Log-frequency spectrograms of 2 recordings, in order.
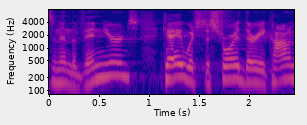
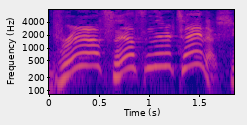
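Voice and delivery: put-on much higher, loud drunken holler; drunken shout; 12 semitones higher, 7 dB louder than usual. Drunk Philistines calling for Samson, loud slurred holler. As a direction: yell it like a rowdy drunk crowd. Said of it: "They shouted, uh, probably slurred".

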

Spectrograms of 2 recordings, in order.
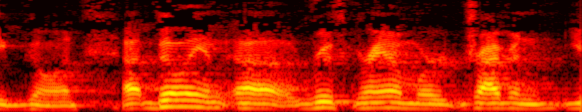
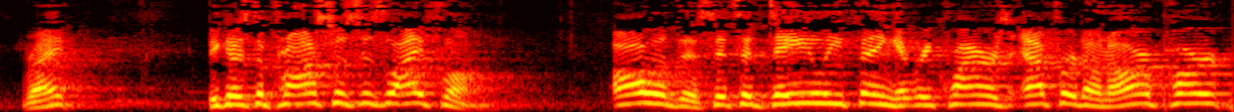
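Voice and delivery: higher, louder preaching push; preaching at full force; 6 semitones higher, 5 dB louder than usual. Acted. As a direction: drive the point home to the church. Rising sermon climax.

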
